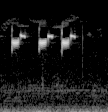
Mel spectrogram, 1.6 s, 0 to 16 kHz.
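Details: Great tit chick during feeding: three high, clear two-part chirps, each note stepping upward, spaced about 0.4 seconds apart, over near silence.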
